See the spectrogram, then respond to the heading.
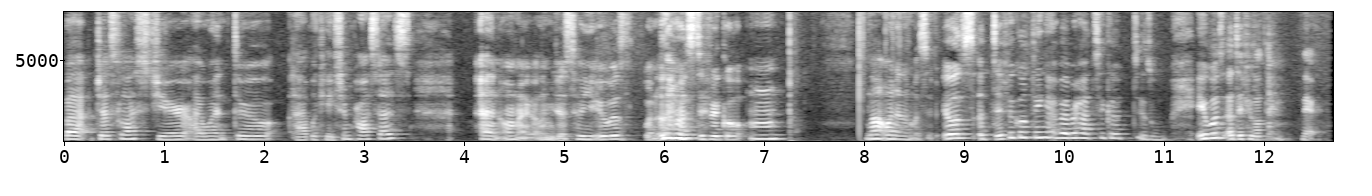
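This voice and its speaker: A woman's voice: a little high, brisk, darkish tone. A young woman from Southern California whose first language is Spanish, chatting casually in a vlog with lots of fillers and self-corrections, in a dorm room. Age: young adult. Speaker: vlogger. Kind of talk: casual chat.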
